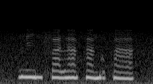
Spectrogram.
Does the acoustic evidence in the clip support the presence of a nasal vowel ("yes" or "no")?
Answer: yes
